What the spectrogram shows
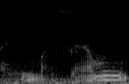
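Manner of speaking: mocking whisper.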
